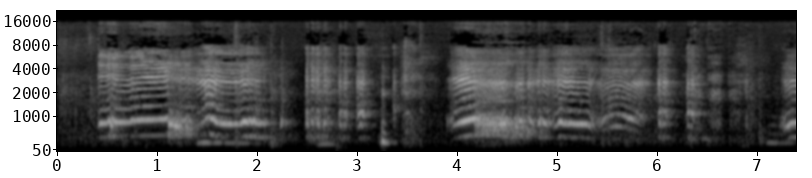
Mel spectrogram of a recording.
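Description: A toddler laughing and squealing in high-pitched, pulsing bouts. The two longest bouts start about half a second in and about four seconds in.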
